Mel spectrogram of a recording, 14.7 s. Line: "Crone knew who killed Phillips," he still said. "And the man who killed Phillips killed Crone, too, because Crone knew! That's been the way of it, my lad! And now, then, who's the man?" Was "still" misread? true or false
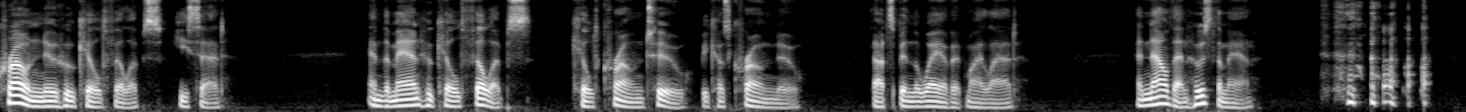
true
